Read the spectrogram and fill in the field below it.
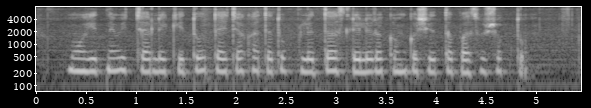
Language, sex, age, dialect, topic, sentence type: Marathi, female, 31-35, Standard Marathi, banking, statement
